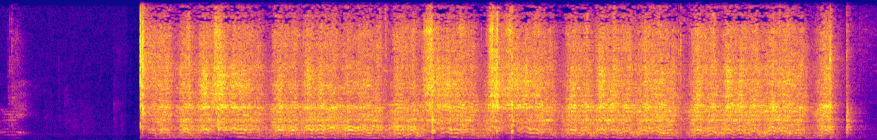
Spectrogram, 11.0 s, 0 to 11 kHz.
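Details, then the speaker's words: Flooded 1978 Ford F-150 V8, first start attempt: steady fast starter cranking about nine seconds with no catch or firing; turns over but won't start, needs battery charging. "all right this is the first start attempt on a flooded motor hit yep"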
